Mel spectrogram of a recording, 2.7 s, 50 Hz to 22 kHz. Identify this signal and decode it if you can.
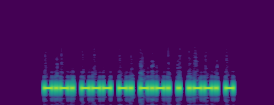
Morse code, heard as a keyed tone, about 46 wpm, 700 Hz. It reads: CONCEPT
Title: Sentences from Top 1100 Words - New Word Drill Alt - 45wpm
